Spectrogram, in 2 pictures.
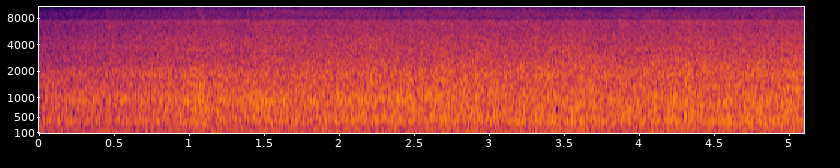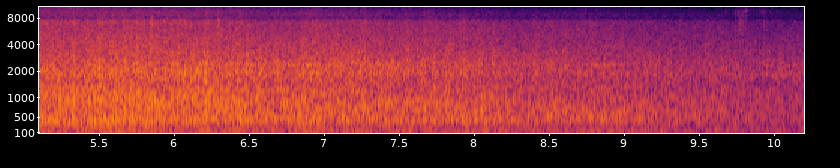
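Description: An electric train passing along the tracks. The rumble of wheels on rail swells over the first couple of seconds, holds steady, then fades away over the last few seconds.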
